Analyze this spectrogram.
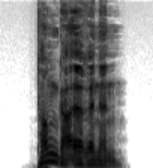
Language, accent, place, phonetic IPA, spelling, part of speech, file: German, Germany, Berlin, [ˈtɔŋɡaːəʁɪnən], Tongaerinnen, noun, De-Tongaerinnen.ogg
- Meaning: plural of Tongaerin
